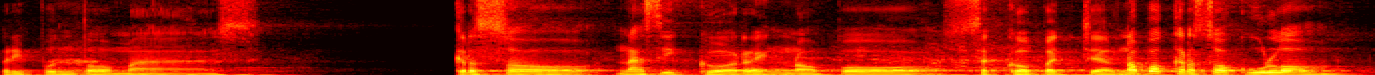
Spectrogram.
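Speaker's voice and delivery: soft, tender offering; a wife softly asks her husband what he would like to eat; gentle sweet talk. Acted. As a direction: ask him sweetly and softly. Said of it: "sing ngelembe".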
